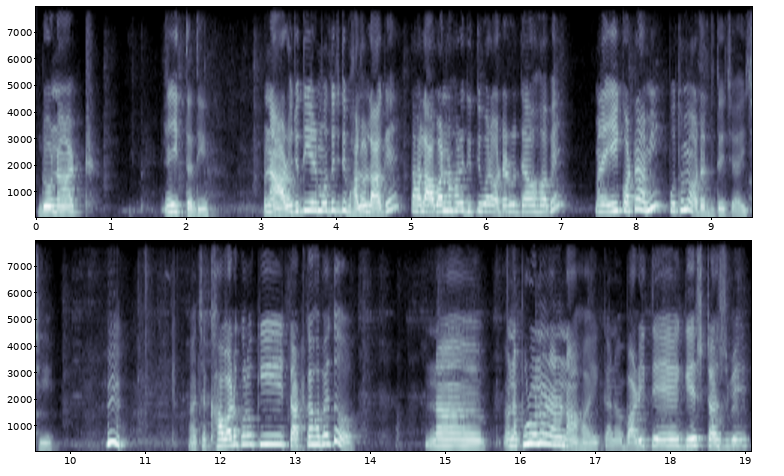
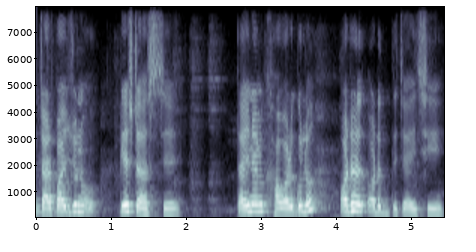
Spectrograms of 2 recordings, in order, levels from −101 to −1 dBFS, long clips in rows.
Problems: none marked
